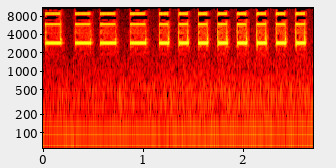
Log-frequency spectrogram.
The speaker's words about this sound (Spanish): Nuevo MG GT con sensor de retroceso.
